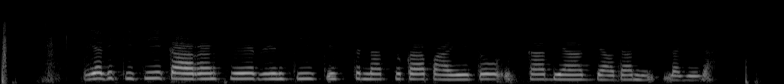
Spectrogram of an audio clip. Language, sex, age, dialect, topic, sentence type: Hindi, female, 46-50, Garhwali, banking, question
